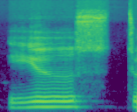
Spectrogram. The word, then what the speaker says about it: used to: do gato aqui é a pronúncia é e US to é com som de s US to us to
